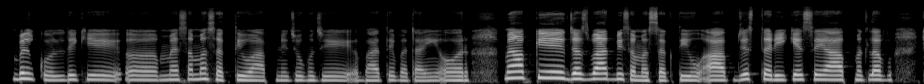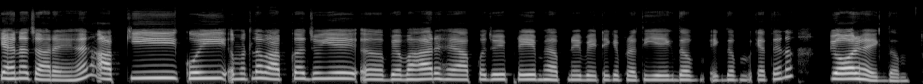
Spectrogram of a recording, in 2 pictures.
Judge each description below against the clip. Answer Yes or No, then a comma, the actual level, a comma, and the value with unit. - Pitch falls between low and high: No, high, 220 Hz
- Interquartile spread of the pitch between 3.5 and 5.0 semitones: Yes, average, 4.1 semitones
